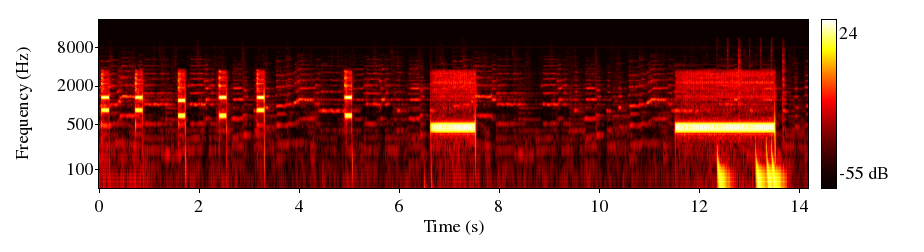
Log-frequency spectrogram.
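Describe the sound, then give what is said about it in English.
A telephone number is dialed on a touch-tone keypad with six short beeps, followed by two long ringing tones separated by a pause. “We're going to call him up when we come back. Dialing at random.”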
